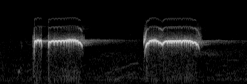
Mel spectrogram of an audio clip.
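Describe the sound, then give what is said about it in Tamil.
A husband who has stopped speaking whistles two loud, sustained notes, each about half a second with a slight pitch bend, separated by a brief pause, with no talking around them. “Whistle என்ன இப்படி behave பண்றாரு?”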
